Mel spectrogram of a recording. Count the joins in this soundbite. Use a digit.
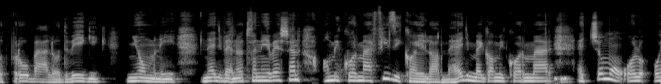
2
